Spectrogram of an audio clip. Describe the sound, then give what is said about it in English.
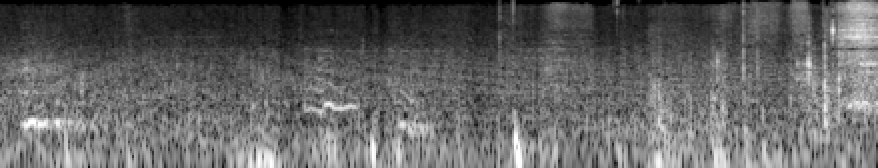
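A chair scrapes and creaks as it is dragged across a hard floor, a rough, uneven grinding that runs for several seconds with a few sharper knocks. “So I walk over and I take a chair and I just drag it over to your place.”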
